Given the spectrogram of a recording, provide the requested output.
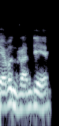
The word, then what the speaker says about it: Evergrande: Okay, let's talk about Evergrande or Evergrande. I don't know how we pronounce it in English. It's supposed to be Evergrande.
